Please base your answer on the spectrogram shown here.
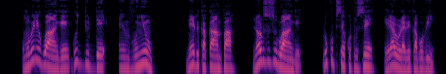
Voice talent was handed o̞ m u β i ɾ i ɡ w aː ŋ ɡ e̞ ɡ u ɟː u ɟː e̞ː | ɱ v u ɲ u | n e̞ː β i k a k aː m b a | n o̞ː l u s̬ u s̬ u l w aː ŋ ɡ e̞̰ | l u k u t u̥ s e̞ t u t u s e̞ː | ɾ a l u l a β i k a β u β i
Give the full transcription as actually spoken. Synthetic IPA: o̞ m u β i ɾ i ɡ w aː ŋ ɡ e̞ ɡ u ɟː u dː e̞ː | ɱ v u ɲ u | n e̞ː β i k a k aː m p a | n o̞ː l u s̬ u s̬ u l w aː ŋ ɡ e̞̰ | l u k u t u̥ s e̞ k u t u s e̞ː | ɾ a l u l a β i k a β u β i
